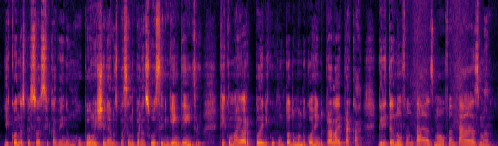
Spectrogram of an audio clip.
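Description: A woman reading a children's book aloud in a lively, expressive way. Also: fairly high pitch, fairly quick. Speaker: reader.

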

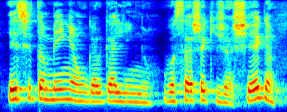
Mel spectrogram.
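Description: A woman voicing a big gentle male giant in a storybook reading, soft and mild. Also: medium pitch, fairly quick, close to an everyday voice.

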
